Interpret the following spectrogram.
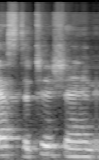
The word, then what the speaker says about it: aesthetician: you do that yes they're both uh pronounced esthetician it's just one is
